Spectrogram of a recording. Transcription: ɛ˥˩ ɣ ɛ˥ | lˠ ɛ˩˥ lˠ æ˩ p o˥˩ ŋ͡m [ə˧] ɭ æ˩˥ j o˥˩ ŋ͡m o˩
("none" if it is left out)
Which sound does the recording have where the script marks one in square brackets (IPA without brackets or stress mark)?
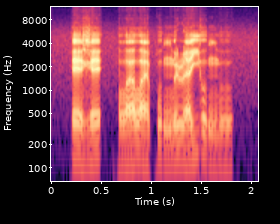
ə˧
